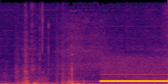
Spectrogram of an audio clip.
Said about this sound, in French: Ouais, sonnerie vénère, quoi. Ça fait trop vénère, moi j'ai peur.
